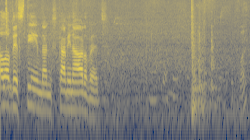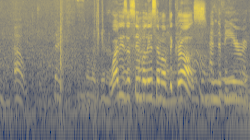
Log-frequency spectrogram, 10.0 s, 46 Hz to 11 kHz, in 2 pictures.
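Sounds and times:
short thump: 3.8s - 4.4s.

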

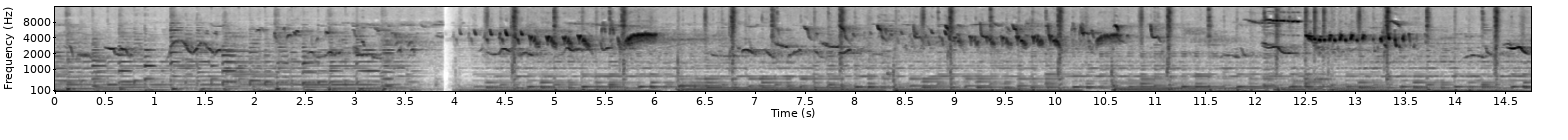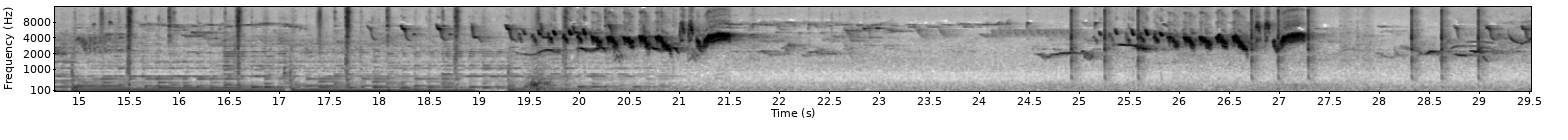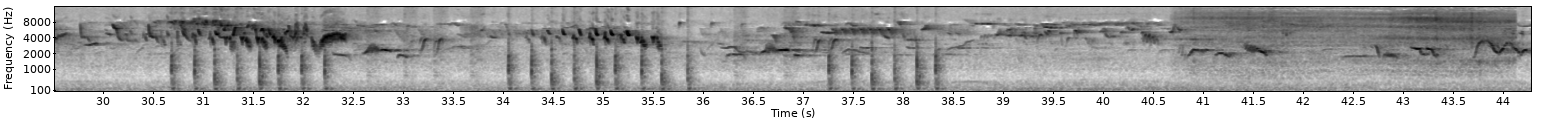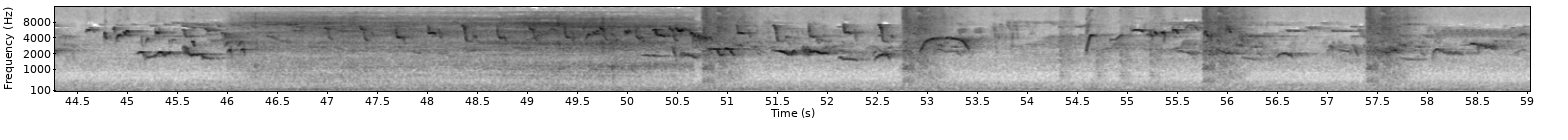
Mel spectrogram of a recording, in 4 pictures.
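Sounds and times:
birds chirping and trilling: 0.0s - 59.0s
trowel scraping sand: 40.6s - 44.2s, 46.0s - 51.5s.

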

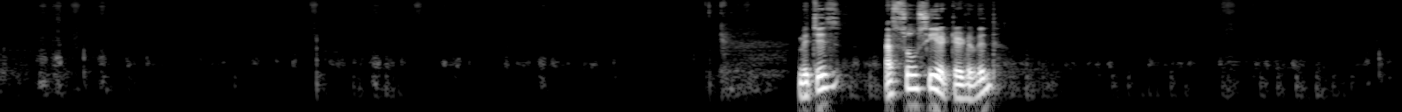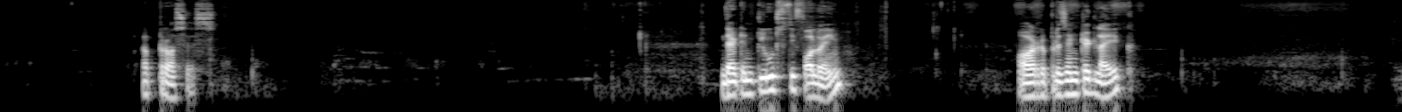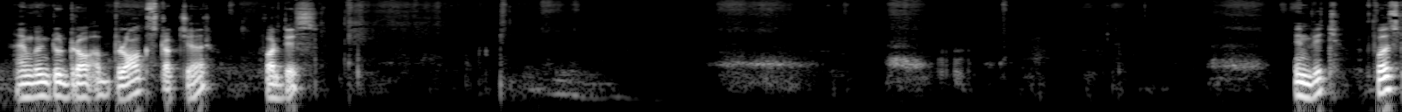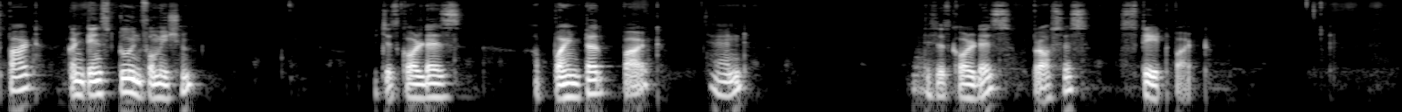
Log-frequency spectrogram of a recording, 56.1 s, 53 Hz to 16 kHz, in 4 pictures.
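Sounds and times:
pen scratching on paper: 0.0s - 6.6s, 8.1s - 14.7s, 15.3s - 19.2s, 21.4s - 33.9s, 35.1s - 39.4s, 40.0s - 41.0s
soft breath drawn in: 7.2s - 7.9s
person speaking: 8.0s - 13.0s, 15.3s - 16.4s, 20.2s - 25.5s, 27.9s - 33.9s, 40.9s - 44.1s, 45.8s - 46.8s, 47.4s - 49.7s, 51.2s - 54.3s.

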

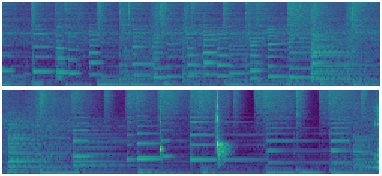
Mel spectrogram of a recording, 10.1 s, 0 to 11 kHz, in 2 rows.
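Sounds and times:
background music: 0.0s - 10.0s
cartoon plop sound effects: 7.9s - 8.2s.

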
